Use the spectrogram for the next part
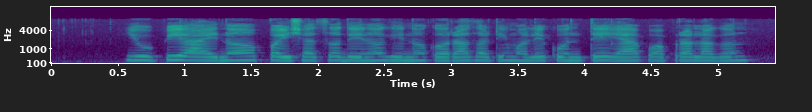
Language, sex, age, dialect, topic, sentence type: Marathi, female, 51-55, Varhadi, banking, question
